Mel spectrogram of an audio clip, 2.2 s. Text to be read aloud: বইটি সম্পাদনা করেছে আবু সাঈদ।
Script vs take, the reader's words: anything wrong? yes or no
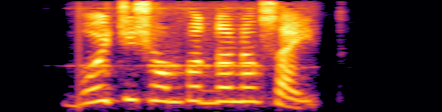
yes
